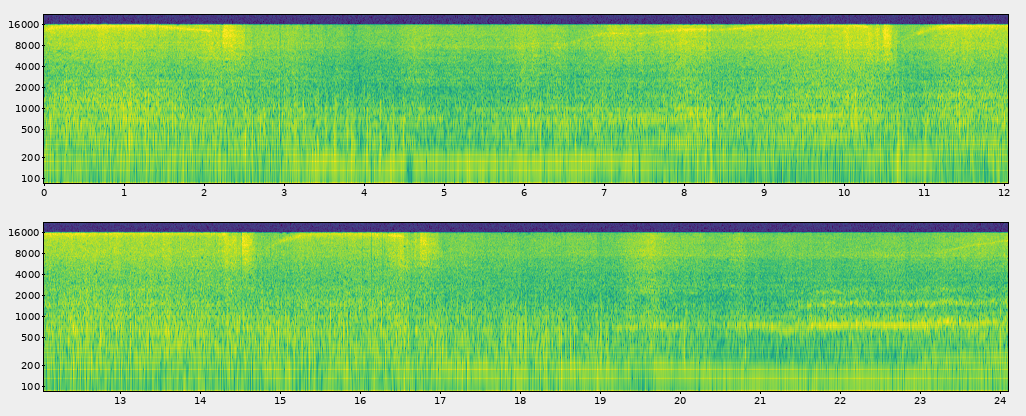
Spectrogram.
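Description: A car's engine heard from inside the cabin on a circuit lap, held at a steady high note with a few brief dips in pitch as the driver lifts or shifts, then settling to a lower note in the last few seconds as the car slows, over steady road noise.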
